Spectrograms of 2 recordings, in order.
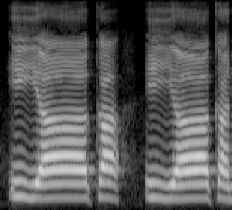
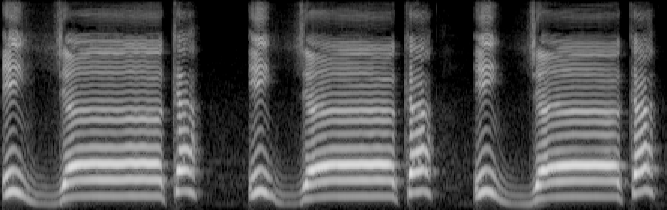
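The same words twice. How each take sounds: First: इय्याका with a weak, unstressed य्य; loose tongue, wrong. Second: इय्याका with a firm, pressed य्य; stressed doubled ya. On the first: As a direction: show the slack wrong इय्याका. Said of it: "ढीली ज़बान से नहीं पढ़ना". (ढीली ज़बान वाला गलत इय्याका) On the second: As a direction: hit the य्य hard. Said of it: "ज़ोर से उस पे मारना है". (इय्याका, य्य पर ज़ोर) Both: Shown as a demonstration.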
